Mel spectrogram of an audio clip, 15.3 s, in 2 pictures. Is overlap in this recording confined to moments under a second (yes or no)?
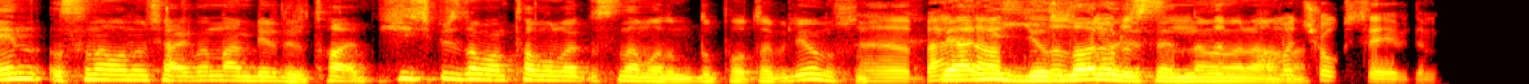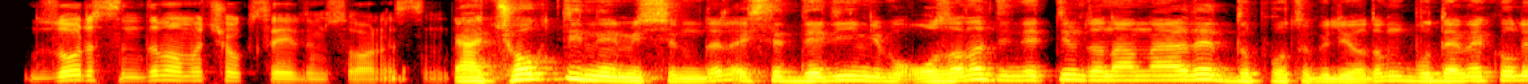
no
